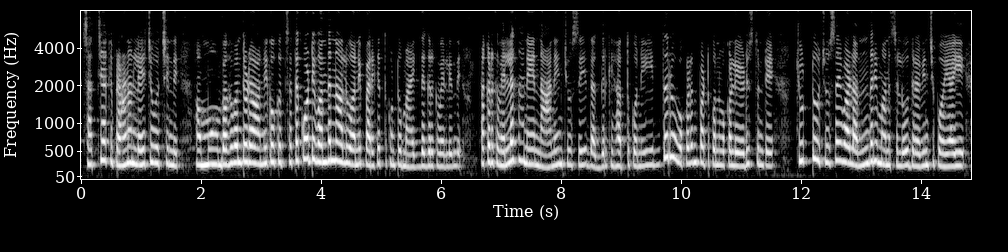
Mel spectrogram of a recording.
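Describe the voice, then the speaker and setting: A woman narrating a scripted story in an expressive, dramatic way. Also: sits high, a little fast.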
